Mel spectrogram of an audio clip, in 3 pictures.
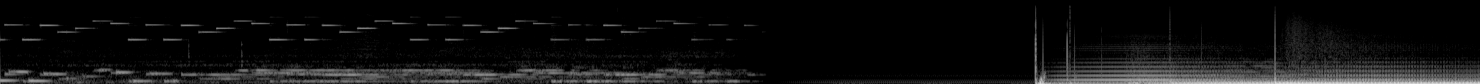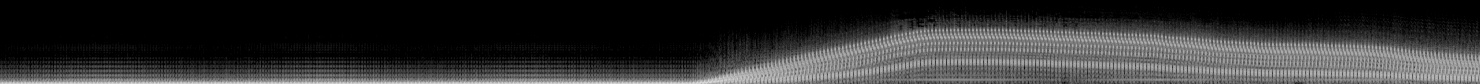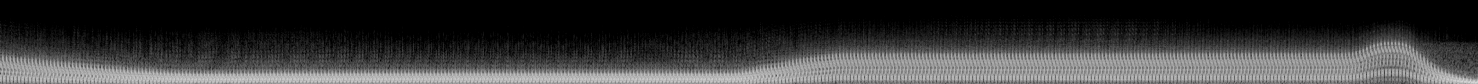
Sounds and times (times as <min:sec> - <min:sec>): Synthesizer: 0:00.0 - 0:07.7, 0:21.7 - 0:31.5, 0:36.0 - 0:44.3.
